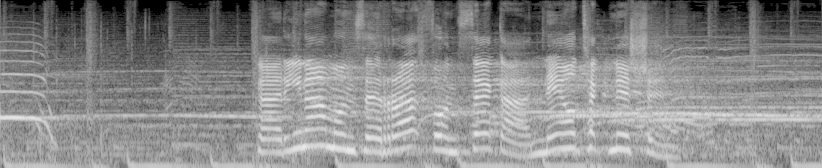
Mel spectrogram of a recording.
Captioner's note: audience cheering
